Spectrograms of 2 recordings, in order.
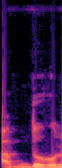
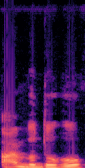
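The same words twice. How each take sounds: First: The b is said plainly without a bounce. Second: The b is said with a bouncing echo. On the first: The speaker calls it wrong. "না" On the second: The speaker calls it right. "কলকলা হবে"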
